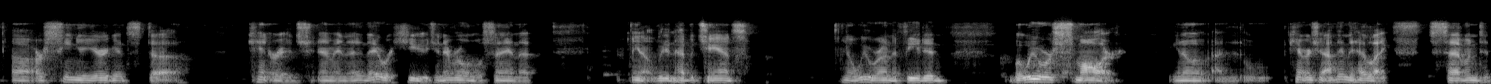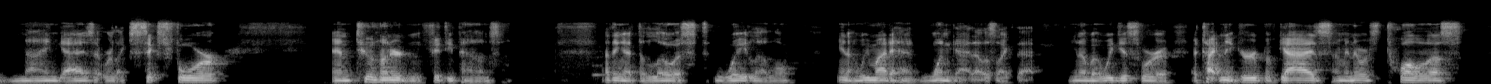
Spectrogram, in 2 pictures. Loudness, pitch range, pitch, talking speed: -23 LUFS, 90-100 Hz, 95 Hz, 195 wpm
